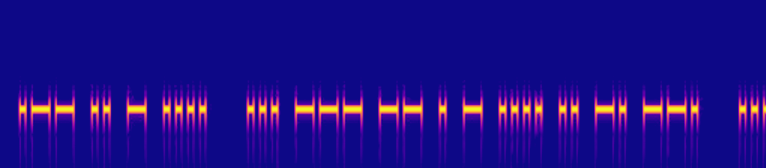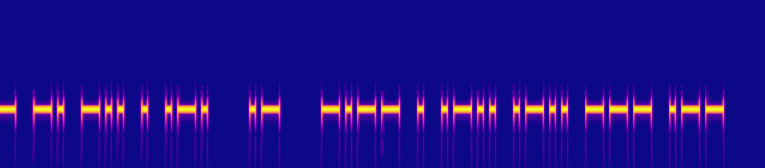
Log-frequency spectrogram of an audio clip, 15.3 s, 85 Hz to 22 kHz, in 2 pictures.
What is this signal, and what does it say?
Morse code, heard as a keyed tone, about 20 wpm, 600 Hz. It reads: WITH SOMETHING UNDER A YELLOW
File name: the old man and the sea part 2 20wpm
